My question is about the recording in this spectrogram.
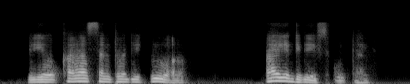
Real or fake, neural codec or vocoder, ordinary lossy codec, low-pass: fake; codec, 16 kHz, 0.5 kbps, FreqCodec, smaller model; none; 7.2 kHz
